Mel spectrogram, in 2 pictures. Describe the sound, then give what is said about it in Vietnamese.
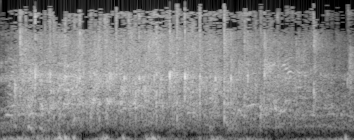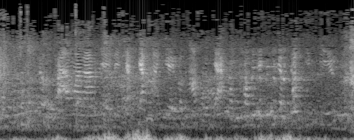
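Audience applause starts as dense, loud clapping, then thins into scattered claps mixed with chatter and chuckling voices. “Vỗ tay.”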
